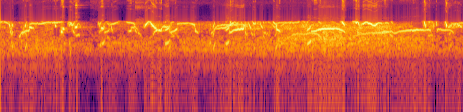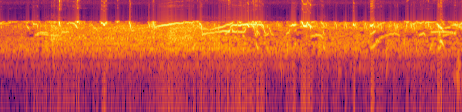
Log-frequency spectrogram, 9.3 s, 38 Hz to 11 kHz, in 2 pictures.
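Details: Northern goshawk nestlings, four chicks at an Estonian nest on 1 June 2022, wanting food; a steady chorus of thin, squealing, rising and falling whistles overlapping throughout, captured by a live camera stream.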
